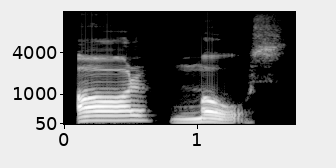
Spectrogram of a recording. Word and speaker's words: almost: Prononciation c'est almost. Almost. Stress syllable lan li sou premier syllabe lan.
